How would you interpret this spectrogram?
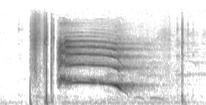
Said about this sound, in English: I scream. So loud and so hard, I flip the canoe over.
